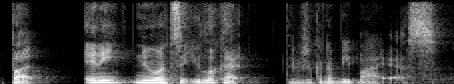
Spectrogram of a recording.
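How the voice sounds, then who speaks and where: A man's voice: mid-range voice, fairly quick, a little mellow, husky. Man co-hosting a casual podcast. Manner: explains points at length, laughs easily. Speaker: podcast co-host.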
